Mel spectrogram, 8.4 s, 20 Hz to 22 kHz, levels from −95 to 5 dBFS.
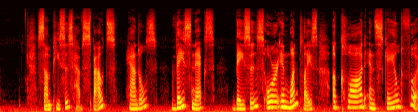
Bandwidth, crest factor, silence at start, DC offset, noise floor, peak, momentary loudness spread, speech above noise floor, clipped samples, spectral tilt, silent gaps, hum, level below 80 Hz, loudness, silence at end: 16 kHz; 18 dB; 0.4 s; under 0.1%; -50 dBFS; -10 dBFS; 13 LU; 23 dB; under 0.1%; -5 dB/octave; none; none; -50 dBFS; -27 LUFS; 0 s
